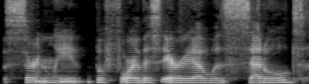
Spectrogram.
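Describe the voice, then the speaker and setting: A woman co-hosts a casual podcast and tells a spooky story in a relaxed, unhurried way. Her mid-pitched voice carries a gravelly vocal fry. She fills her talk with easy laughs and small fillers. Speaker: podcast co-host.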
